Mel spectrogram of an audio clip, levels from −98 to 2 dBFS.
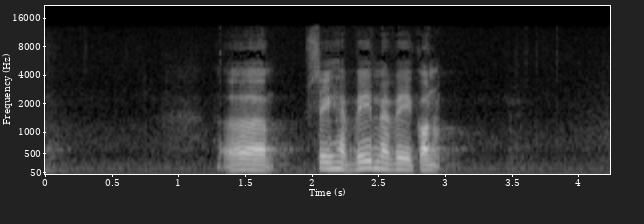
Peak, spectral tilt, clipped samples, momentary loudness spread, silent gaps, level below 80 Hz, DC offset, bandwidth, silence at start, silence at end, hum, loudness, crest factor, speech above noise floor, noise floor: -12 dBFS; -6 dB/octave; under 0.1%; 9 LU; none; -72 dBFS; under 0.1%; 13 kHz; 1.3 s; 1.3 s; none; -31 LUFS; 22 dB; 36 dB; -65 dBFS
